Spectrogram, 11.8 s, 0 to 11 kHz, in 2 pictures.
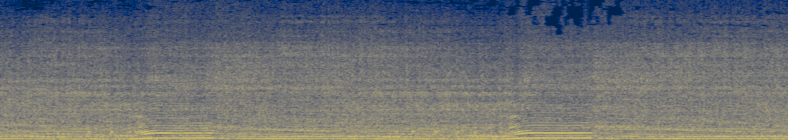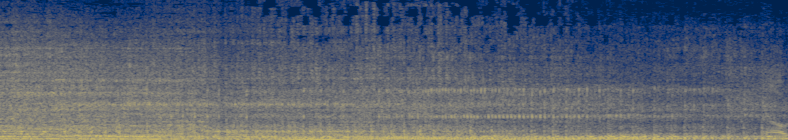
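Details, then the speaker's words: CPI 70 GTR two-stroke with BOOST bottom end and Airsal kit, on a ride with the 88 main jet: raspy blips rising and falling, then a blubbery burble at steady throttle. Very rich, jet too big; an 84 jet was ordered. "je sais pas si vous l'entendez, mais moi je l'entends, hein, c'est très très gras, très gras, c'est..."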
